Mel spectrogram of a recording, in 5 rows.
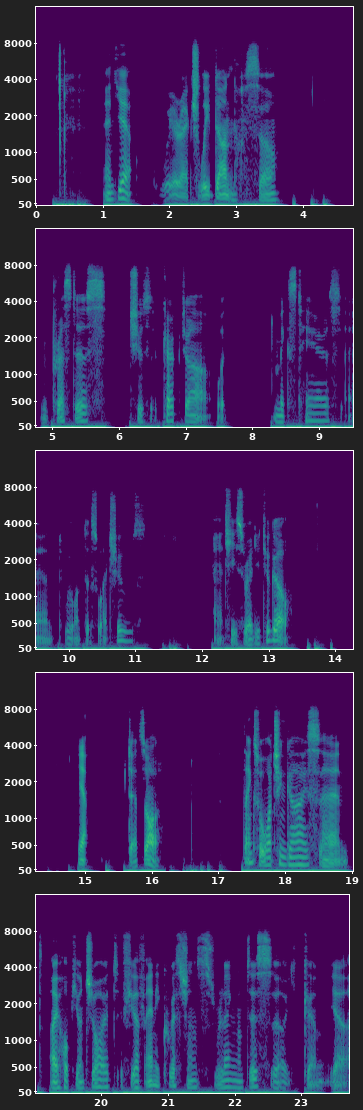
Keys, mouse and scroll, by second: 0.3-12.5 drag, 12.5 w, 13.0-13.5 w, 15.6 w, 16.1 click, 16.2 F10.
